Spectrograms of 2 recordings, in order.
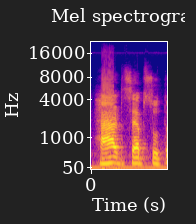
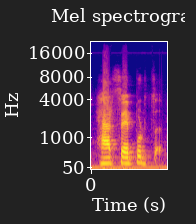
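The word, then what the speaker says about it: Hatshepsut: ಅವಳು ಯಾರಪ್ಪ ಅಂದ್ರೆ ಹ್ಯಾಪ್ ಸೆತ್ ಸುತ್ ಅಂತ ಹೇಳಿಬಿಟ್ಟು ಕೆಲವರು ಬೇರೆ ಬೇರೆಯಾಗಿ ಉಚ್ಚಾರಣೆ ಮಾಡ್ತಾರೆ. ಹ್ಯಾಡ್ ಸೆಪ್ ಸುತ್ ಅಂತಲೂ ಮಾಡ್ತಾರೆ, ಹ್ಯಾಡ್ ಸೆಪುಟ್ ಅಂತಲೂ ಕೂಡ ಮಾಡ್ತಾರೆ.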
